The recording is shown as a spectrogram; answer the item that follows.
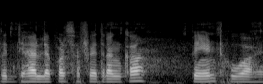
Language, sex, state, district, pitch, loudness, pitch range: Hindi, male, Uttar Pradesh, Varanasi, 130 Hz, -24 LUFS, 130-135 Hz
